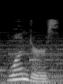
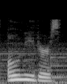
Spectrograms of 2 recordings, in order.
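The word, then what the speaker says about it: Oneders: The Wonders, pronounced Wonders, even though everybody misreads it as Oners, are a young group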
